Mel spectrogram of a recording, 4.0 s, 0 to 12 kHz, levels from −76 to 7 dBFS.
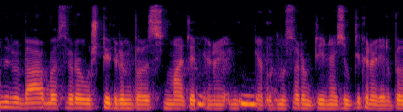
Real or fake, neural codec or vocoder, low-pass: fake; autoencoder, 22.05 kHz, a latent of 192 numbers a frame, VITS, trained on one speaker; 9.9 kHz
